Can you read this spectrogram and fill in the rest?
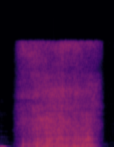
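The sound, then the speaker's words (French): One long, forceful sniff through the nose, a steady breathy hiss lasting just over a second before cutting off, with no talking. “Oh, vous, êtes triste, Père Noël Je crois pas que ce soit un reniflement de tristesse.”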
